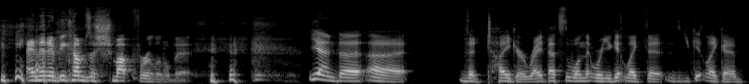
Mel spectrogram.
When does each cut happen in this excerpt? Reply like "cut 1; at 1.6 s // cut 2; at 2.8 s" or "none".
none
